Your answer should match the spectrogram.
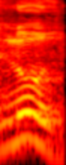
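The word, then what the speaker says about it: lose: इफ आई लूज my balance, लूज लॉस नहीं है, लूज लूज यानी खो देना, यदि मैं अपना संतुलन खो देता हूं, है ना, तो देखिए इसे पढ़ना भी आपको बता रहा हूं, सही प्रोनाउंसिएशन होता है लूज, लूज यानी खो देना।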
